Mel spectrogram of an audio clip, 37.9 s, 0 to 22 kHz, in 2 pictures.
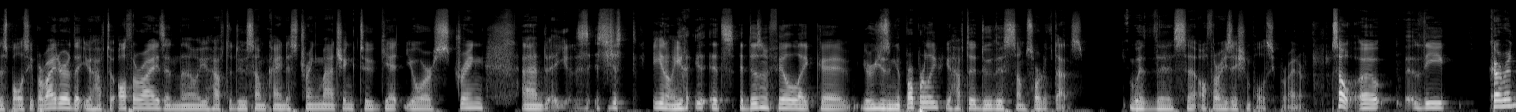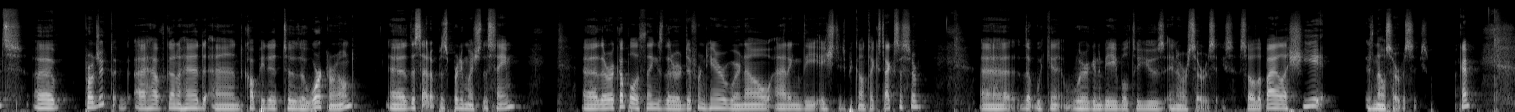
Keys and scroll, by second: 16.1 super+w.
